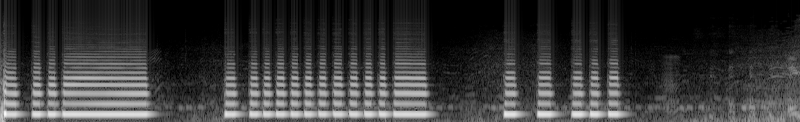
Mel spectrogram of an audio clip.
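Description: A conch shell blown as a horn, sounding one steady note. It comes in three goes: a few short toots and a long held blast, then a fast run of short toots ending in a held blast, then a shorter run of toots.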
